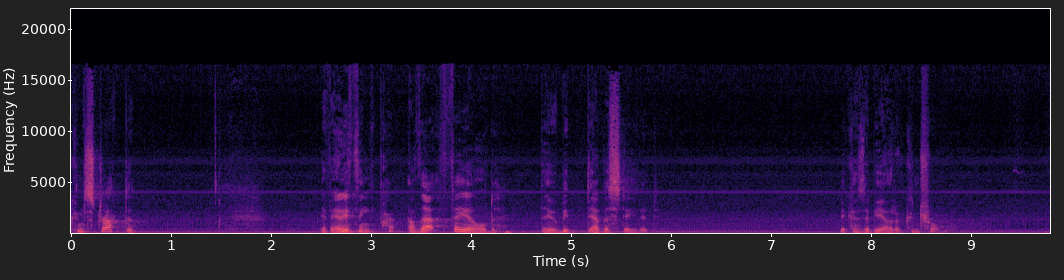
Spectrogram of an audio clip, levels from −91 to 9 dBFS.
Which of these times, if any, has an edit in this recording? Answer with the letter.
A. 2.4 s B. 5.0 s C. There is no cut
C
